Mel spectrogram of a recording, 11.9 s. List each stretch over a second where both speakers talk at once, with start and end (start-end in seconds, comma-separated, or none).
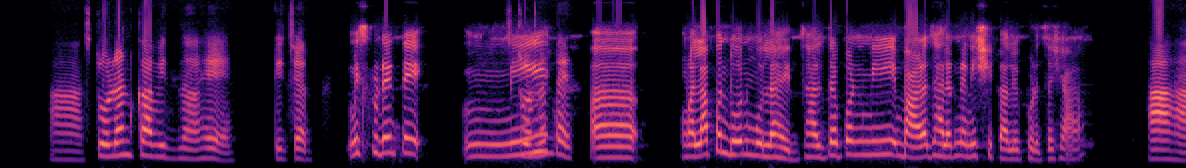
none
